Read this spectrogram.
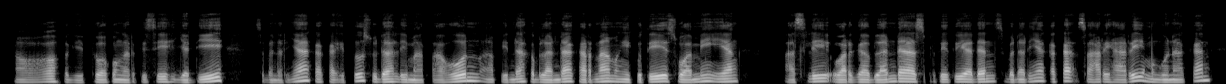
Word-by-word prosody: Oh 110 +3 -4
begitu 105 +1 -5
aku 105 +2 -2
ngerti 100 +1 -7
sih, 120 -1 -2
jadi 115 - +2 0.3
sebenarnya 105 - -1
Kakak 110 -6 -7
itu 165 +2 +1
sudah 120 -3 +1
5 105 -3 -1
tahun, 135 +10 +2
eee, 110 -1 -6
pindah 110 +5 -1
ke 125 - -9
Belanda 110 +4 +2
karena 125 +4 +1
mengikuti 120 +2 +2
suami 125 +5 0
yang 140 +2 +1 0.4
asli 135 +8 0
warga 110 +1 +1
Belanda 130 +5 +4
seperti 115 - -8
itu - - -10
ya, 120 - +5
dan 125 +4 +1
sebenarnya 130 +6 -3
Kakak 145 +4 -1
sehari-hari 120 +7 -1
menggunakan 110 - -1
115 Hz, 150 wpm, -22 LUFS, 110-135 Hz, 0.4 s, ya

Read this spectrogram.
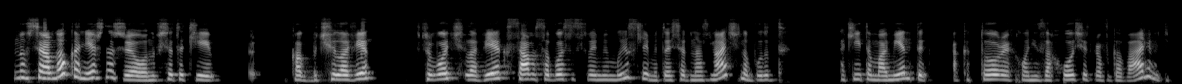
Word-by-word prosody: Ну, 315 +1 -1
всё 295 +1 +3
равно, 275 - +8
конечно 310 - +1
же, 215 -8 +2
он 190 +1 0
все-таки, 225 -1 -1 0.3
э, - - -15 0.4
как 210 -4 -2
бы - - -10
человек 225 +5 +4 0.5
живой 240 +2 +2
человек 250 +2 +2
сам 240 -3 +5
собой, 230 0 -1
со 235 0 -16
своими 215 -1 -6
мыслями. 245 0 -5
То 195 - -6
есть, 200 +1 -10
однозначно 220 - -2
будут 205 0 -8 0.6
какие-то 230 +1 -7
моменты, 225 - 0 0.2
о - - -12
которых 225 -2 -1
он 200 - -5
не 195 - -6
захочет 215 +3 -4
разговаривать. 190 - -4
225 Hz, 150 wpm, -23 LUFS, 205-260 Hz, 0.6 s, равно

